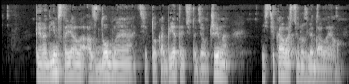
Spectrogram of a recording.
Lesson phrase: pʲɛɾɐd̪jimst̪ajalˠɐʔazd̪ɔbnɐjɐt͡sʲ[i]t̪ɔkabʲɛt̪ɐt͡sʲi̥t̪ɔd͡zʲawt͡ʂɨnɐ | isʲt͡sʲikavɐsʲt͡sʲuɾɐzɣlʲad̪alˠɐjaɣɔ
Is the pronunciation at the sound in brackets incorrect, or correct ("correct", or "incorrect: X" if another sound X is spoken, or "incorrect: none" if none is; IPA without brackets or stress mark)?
correct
